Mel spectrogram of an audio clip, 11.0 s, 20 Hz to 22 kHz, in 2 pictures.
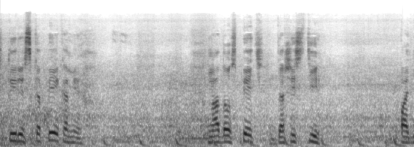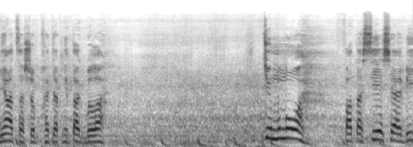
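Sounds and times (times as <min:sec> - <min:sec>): faint low whooshes: 0:00.0 - 0:09.1
wind on microphone: 0:00.0 - 0:09.3
tyres rolling on asphalt: 0:00.0 - 0:11.0.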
